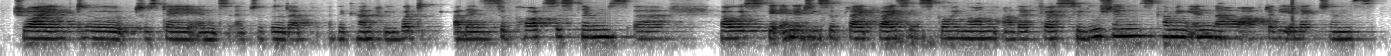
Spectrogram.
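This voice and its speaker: A woman hosting an interview, asking polite, measured questions. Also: medium pitch, warm tone, a little hiss or hum. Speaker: interviewer, host. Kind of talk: moderated panel questions. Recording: echoey room.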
